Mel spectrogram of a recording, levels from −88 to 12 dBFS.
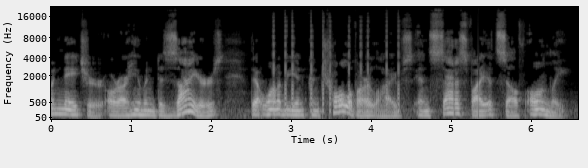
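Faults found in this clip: GSM signalling bursts, 2.77–4.35 s: galloping ticks and short buzzes at about the level of the speech. A nearby 2G handset is signalling, and its 217 Hz bursts are rectified in the audio path. Spectrogram shows a 217 Hz harmonic comb in clustered groups.

Gap between stream segments, 5.33 s: hard-edged dropout of about 13 ms. Segment timestamps leave a hole at a boundary, which fits 6 s segments, and the player pads it with silence. No audio is missing. Waveform shows a flat silent run with abrupt edges.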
